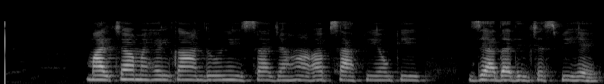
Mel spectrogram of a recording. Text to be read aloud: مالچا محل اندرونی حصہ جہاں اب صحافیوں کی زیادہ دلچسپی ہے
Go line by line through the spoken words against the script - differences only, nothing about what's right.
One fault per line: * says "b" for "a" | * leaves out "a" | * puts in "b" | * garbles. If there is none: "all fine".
* puts in "کا"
